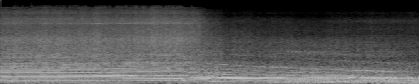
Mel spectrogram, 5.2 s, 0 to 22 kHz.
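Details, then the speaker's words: Twin-turbo 427 small-block Ford Fox-body Mustang with Holley EFI, 10:1, hydraulic roller, 2000cc injectors, on the dyno: a high-rpm boosted pull turns choppy and stumbling, misfiring, 1280; fresh plugs, gap to be tightened; battery voltage fell into the 12s. "Sounds like it's misfiring a little bit. That's a bummer. 1280. We'll tighten the plug gap up a little bit now that I just put new plugs in it."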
